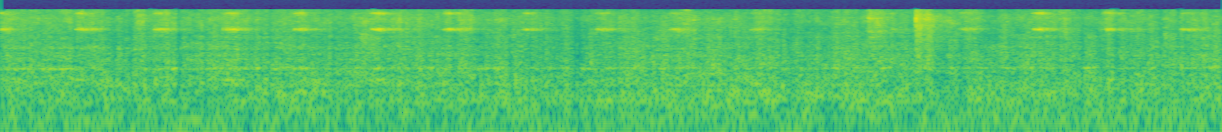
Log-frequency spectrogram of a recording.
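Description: Express train running through a rail tunnel, heard from the open coach doorway: a loud, steady rumble of wheels and coaches on the track, with a faint high ticking repeating two or three times a second.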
